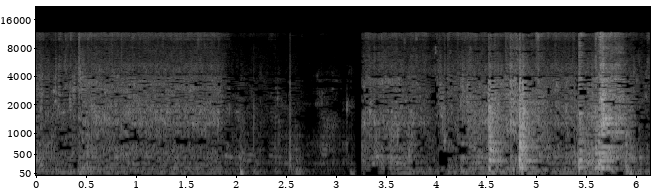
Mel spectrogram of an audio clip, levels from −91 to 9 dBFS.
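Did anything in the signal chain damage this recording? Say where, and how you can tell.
Yes, at the codec: HE-AAC compression throughout, likely. The treble is gritty, metallic, and empty above 11.8 kHz. Unlike plain low-pass filtering, its replicated bands mismatch the harmonics, consistent with heavy damage around 16 kbps.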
